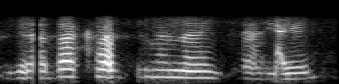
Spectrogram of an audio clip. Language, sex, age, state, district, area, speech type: Hindi, female, 45-60, Uttar Pradesh, Mirzapur, rural, conversation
